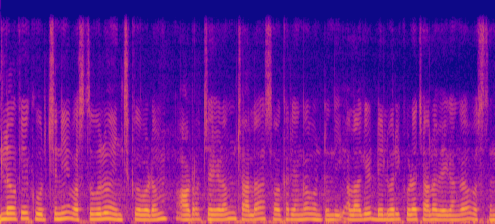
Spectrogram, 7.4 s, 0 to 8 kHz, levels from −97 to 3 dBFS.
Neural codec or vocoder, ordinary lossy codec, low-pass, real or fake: none; none; 7.2 kHz; real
